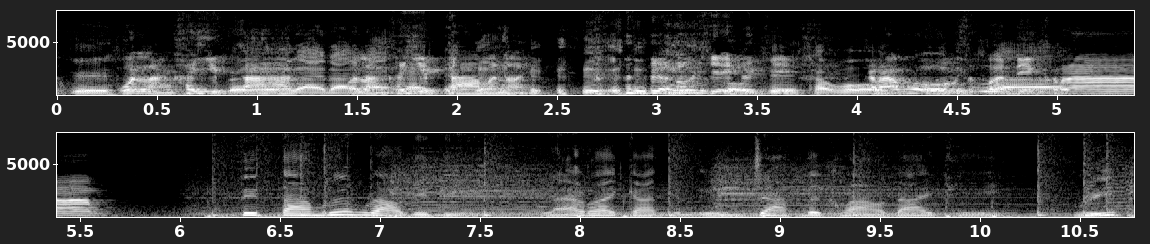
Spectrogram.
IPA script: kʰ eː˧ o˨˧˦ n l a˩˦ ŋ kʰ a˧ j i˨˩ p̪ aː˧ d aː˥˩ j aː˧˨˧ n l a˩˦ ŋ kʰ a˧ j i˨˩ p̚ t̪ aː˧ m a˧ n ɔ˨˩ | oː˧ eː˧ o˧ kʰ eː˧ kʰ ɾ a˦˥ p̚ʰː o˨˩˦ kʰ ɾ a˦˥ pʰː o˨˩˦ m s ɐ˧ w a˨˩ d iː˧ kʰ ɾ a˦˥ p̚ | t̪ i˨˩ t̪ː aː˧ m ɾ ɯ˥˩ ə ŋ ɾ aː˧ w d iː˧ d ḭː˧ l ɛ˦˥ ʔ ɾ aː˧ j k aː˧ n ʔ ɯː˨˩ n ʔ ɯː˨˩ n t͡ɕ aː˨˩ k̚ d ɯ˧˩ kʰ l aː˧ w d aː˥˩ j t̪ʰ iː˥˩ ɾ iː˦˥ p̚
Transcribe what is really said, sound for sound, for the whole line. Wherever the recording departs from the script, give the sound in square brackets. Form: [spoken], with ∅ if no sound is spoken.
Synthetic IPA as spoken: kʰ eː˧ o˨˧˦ n l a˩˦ ŋ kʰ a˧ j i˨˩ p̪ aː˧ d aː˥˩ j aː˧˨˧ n l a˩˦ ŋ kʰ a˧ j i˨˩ p̚ t̪ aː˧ m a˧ n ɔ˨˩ | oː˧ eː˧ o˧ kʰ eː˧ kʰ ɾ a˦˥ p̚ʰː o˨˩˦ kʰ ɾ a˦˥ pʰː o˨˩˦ m s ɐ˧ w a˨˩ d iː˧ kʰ ɾ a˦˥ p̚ | t̪ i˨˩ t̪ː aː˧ m ɾ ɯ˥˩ ə ŋ ɾ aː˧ w d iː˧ d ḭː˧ l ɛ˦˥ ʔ ɾ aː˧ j k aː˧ n ʔ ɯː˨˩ n ʔ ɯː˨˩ n t͡ɕ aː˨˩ k̚ d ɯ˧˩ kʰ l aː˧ w d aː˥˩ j t̪ʰ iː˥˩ ɾ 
